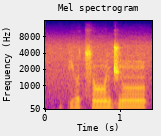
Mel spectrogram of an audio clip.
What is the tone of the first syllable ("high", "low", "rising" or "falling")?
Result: low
